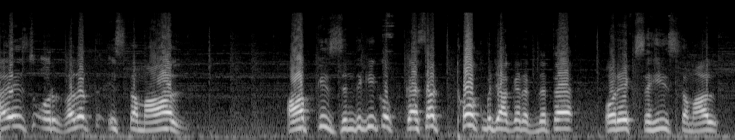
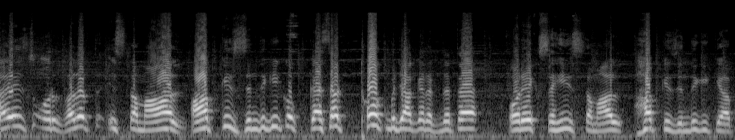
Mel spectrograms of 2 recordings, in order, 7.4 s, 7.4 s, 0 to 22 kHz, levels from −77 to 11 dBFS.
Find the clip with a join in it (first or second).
second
